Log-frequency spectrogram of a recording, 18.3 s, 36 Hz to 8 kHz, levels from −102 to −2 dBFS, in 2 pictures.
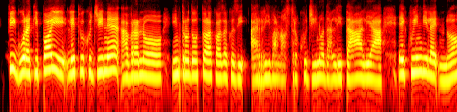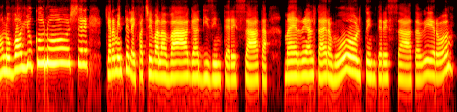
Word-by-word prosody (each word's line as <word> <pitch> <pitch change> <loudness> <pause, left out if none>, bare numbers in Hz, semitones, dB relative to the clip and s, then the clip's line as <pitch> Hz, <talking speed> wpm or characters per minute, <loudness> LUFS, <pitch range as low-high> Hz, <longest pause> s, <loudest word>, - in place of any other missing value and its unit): Figurati, 240 -3 +3
poi 270 -4 +5
le 230 +4 +2
tue 255 +1 -4
cugine 255 +3 +1
avranno 200 0 -1 0.2
introdotto 220 0 -1
la 205 -1 +1
cosa 195 -1 -3
così: 180 -2 -5
“Arriva 185 +2 -6
nostro 185 +1 -12
cugino 190 0 -5
dall'Italia”, 180 -1 -2 0.3
e 225 +1 +3
quindi 245 +1 +1
lei: 210 -4 0
"No, 175 +7 -2
lo 255 -1 +4
voglio 305 +6 +4
conoscere!” 380 -1 +4 0.3
Chiaramente 245 +3 0
lei 200 -6 -1
faceva 215 +2 -1
la 200 -1 0
vaga 200 +1 +2
disinteressata, 180 -2 -3 0.3
ma 205 +1 -2
in 205 0 0
realtà 215 -1 -2
era 200 -2 -2
molto 225 +3 +2
interessata! 190 -3 -5
Vero? 215 - -3
205 Hz, 110 wpm, -22 LUFS, 190-245 Hz, 0.3 s, poi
